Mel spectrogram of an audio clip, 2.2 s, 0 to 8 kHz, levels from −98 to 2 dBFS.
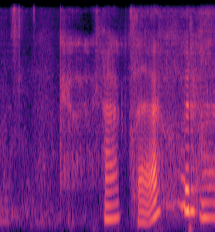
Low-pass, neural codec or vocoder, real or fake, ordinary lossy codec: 7.2 kHz; codec, 24 kHz, 0.9 kbps, WavTokenizer, small release; fake; none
